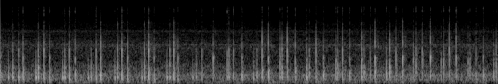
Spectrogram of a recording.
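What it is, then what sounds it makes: Cardboard box tapped with fingernails. Long painted nails tap and scratch quickly on the flap of a hollow corrugated cardboard box with crumpled kraft paper behind it and a cat sitting inside. About thirty short, dry, papery taps fall in an uneven rhythm over a soft scratchy hiss, with a hollow body around 440 Hz and brighter clicky edges. Each tap dies away almost at once.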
